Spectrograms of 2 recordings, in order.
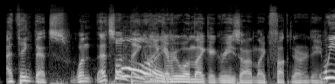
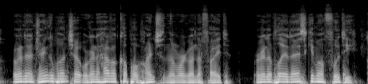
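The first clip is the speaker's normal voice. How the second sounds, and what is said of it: Put-on Irish accent. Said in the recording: “how do you do an Irish accent?”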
